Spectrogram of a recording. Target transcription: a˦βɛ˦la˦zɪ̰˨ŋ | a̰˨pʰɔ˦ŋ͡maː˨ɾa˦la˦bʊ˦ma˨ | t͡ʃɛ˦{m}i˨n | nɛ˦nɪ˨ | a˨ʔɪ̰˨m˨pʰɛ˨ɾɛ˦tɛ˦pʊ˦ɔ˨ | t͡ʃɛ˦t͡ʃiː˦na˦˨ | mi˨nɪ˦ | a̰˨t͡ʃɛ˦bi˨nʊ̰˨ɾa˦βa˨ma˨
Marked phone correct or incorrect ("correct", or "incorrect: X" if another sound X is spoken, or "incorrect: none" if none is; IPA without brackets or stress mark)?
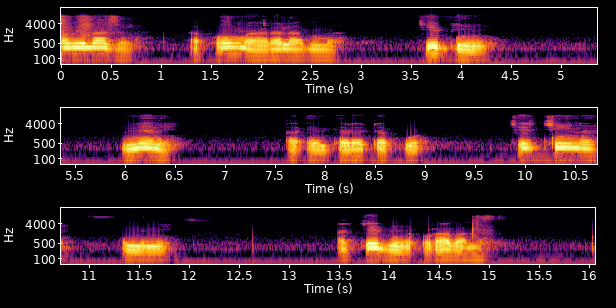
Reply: incorrect: b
